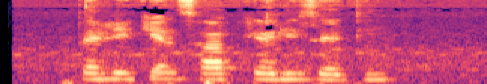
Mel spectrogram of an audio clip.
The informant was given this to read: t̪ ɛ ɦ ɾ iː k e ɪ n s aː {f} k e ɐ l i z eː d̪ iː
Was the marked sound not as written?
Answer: no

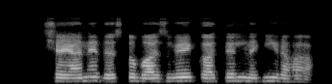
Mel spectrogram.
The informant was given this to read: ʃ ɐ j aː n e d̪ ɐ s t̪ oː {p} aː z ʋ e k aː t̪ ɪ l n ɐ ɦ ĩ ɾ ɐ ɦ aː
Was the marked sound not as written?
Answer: yes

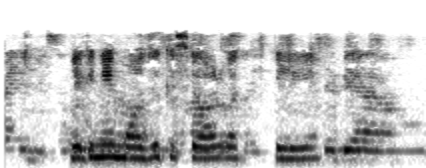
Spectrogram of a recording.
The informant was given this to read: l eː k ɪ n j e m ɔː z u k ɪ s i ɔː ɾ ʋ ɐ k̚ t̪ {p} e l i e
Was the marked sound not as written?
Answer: yes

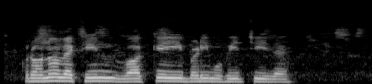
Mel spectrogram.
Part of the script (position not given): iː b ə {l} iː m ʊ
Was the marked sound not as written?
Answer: yes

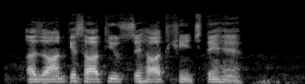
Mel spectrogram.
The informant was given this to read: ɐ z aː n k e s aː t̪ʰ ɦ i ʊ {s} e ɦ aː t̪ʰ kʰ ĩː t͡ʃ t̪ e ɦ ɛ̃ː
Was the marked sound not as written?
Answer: yes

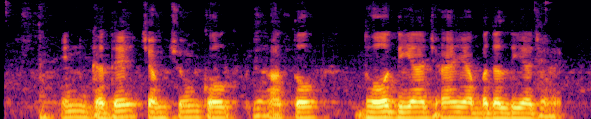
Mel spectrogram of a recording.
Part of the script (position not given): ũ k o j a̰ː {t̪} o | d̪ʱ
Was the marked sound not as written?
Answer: no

